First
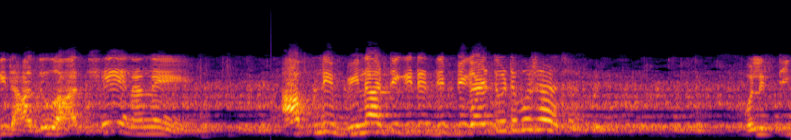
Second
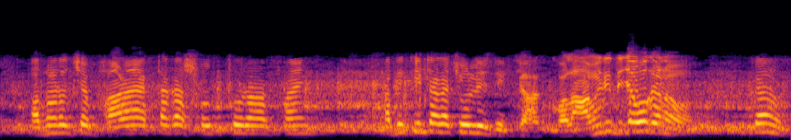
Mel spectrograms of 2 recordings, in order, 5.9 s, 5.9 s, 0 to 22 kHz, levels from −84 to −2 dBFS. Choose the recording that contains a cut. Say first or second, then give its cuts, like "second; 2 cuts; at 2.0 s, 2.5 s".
first; 1 cut; at 1.9 s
